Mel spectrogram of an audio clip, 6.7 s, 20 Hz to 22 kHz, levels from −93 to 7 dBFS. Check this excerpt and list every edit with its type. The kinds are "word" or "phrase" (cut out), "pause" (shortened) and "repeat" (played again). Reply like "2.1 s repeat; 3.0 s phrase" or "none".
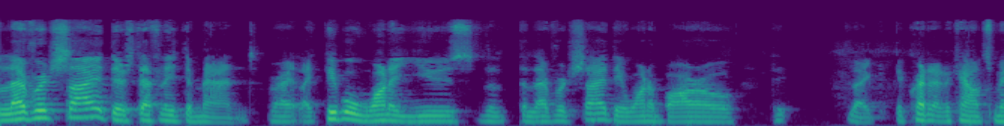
1.8 s pause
